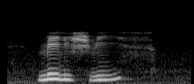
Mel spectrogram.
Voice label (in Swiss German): "melichwiss", Bas Rhin; vin; opalescent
